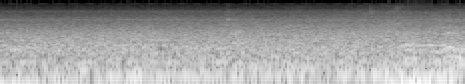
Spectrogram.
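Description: Steady city street traffic noise: a low rumble of cars with an even hiss over it.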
